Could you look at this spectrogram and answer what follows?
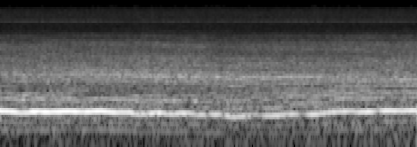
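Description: Super stock John Deere pulling tractor's turbocharged diesel engine running flat out under load as it pulls the sled. Its steady pitch sags a little midway, then climbs back.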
